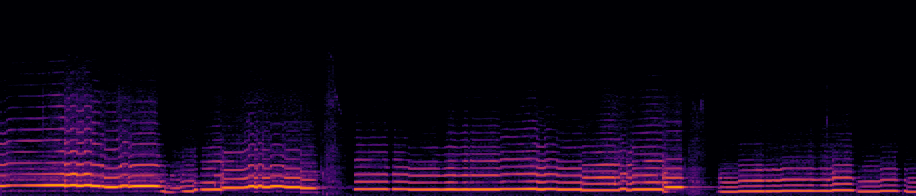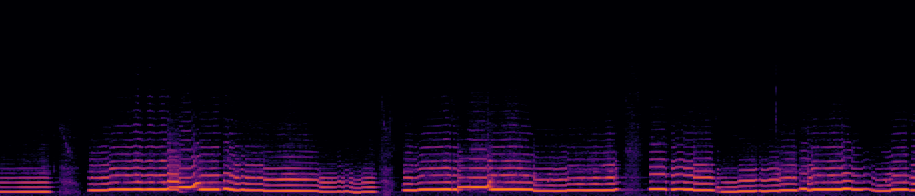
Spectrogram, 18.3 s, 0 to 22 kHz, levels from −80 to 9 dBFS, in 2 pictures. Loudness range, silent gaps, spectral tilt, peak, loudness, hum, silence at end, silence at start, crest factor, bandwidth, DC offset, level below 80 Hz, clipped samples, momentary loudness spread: 8 LU; none; 1 dB/octave; -2 dBFS; -18 LUFS; none; 0 s; 0 s; 16 dB; 11.5 kHz; under 0.1%; -88 dBFS; under 0.1%; 15 LU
